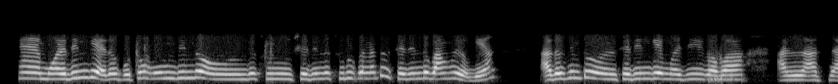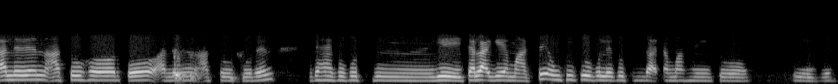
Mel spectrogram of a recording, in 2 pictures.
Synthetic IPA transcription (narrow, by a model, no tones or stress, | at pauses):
hɛ̃mɔɾɛd̪inɡɛjad̪ɔbɔt̪ɔmumd̪ind̪ɔd̪ɔsusɛd̪ind̪ɔsuɾuʔkanat̪ɔsɛd̪ind̪ɔbaŋɦɔjɔʔɡɛja | a̰d̪ɔk̬int̪usɛd̪inɡɛməd͡ʒibaba | alɛɾɛnat̪ɔɦɔɾkɔa̰lɛɾɛna̰t̪ɔkɔɾɛn | d͡ʒaɦɛ̃kɔkɔ | ɡɛt͡ʃalaʔɡɛjamaɾ̚t̪ɛuŋkujkɔbɔlɛkɔt̪umd̪aʔʈamaɦnikɔ | siɛd͡ʒɛ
